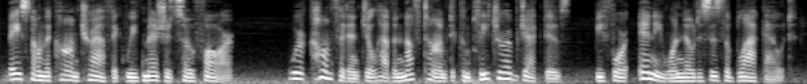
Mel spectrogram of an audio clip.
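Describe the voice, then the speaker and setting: A man plays a composed, commanding general in a sci-fi video game. His briefing is formal and crisp, with lively movement in pitch. There is faint ambient noise behind him. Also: normal speed, natural voice. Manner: formal, crisp military delivery. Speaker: military commander giving briefing. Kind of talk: scripted video game dialogue.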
